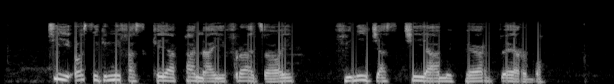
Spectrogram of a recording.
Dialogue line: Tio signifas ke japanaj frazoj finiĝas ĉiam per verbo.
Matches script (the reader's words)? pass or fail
pass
